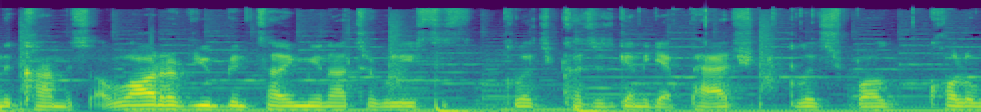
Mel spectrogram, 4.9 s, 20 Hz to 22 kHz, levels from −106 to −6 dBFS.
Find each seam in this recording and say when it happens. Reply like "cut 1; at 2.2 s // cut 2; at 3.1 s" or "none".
cut 1; at 2.4 s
